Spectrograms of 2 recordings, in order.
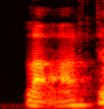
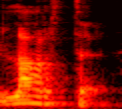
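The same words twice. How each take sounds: First: "la arte" with both a vowels sounded; vowels kept apart. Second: "l'arte" run together as one word; a single a after the l in "l'arte"; elided vowel. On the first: Teacher showing learners the form to avoid, vowels kept apart in "la arte". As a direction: say "la arte" as two separate words. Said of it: "Instead of saying". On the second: Teacher showing learners what Italians say, elided "l'arte" as one word. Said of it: "we say l'arte". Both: Shown as a demonstration.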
